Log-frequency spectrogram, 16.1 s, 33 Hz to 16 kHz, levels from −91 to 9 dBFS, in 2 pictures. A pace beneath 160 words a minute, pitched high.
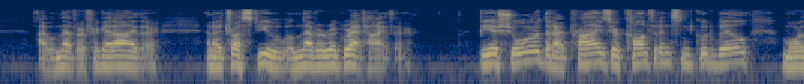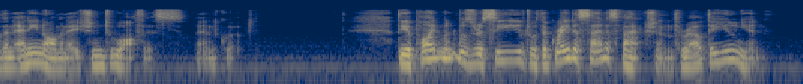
No: average, 145 wpm; medium, 150 Hz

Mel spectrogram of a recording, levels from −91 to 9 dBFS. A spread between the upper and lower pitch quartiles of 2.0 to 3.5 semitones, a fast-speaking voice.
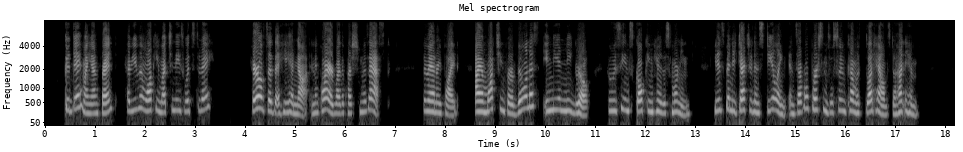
No: average, 3.9 semitones; fast, 210 wpm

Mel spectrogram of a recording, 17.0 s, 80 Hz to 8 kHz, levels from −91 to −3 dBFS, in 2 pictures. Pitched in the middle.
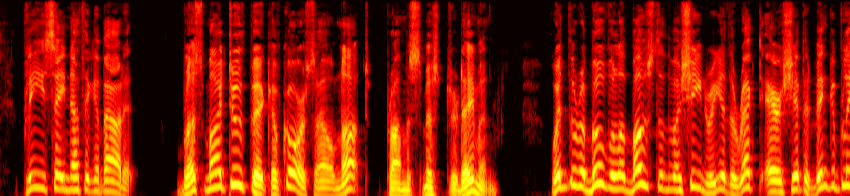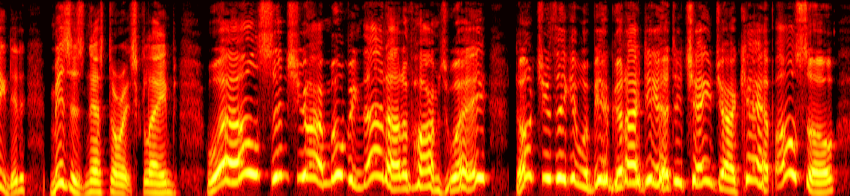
No: high, 225 Hz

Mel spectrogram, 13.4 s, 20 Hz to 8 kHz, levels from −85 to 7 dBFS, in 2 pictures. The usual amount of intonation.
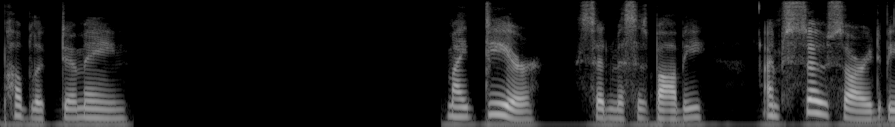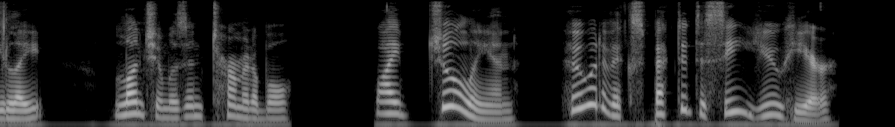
No: wide, 6.6 semitones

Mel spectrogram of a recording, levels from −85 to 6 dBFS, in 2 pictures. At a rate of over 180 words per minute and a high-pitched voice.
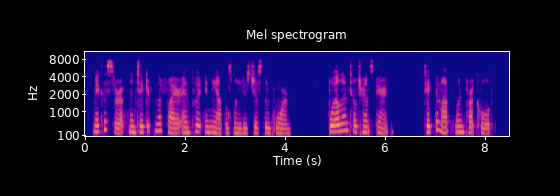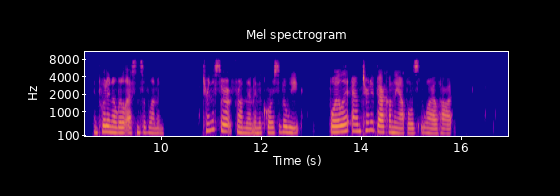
Yes: fast, 205 wpm; high, 210 Hz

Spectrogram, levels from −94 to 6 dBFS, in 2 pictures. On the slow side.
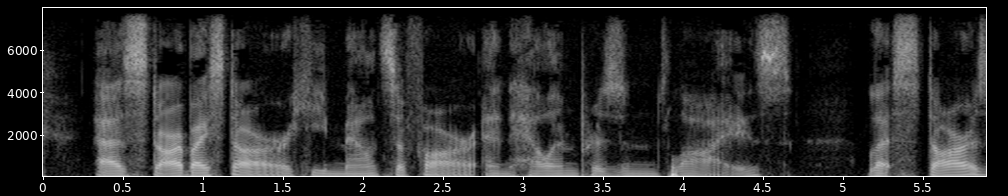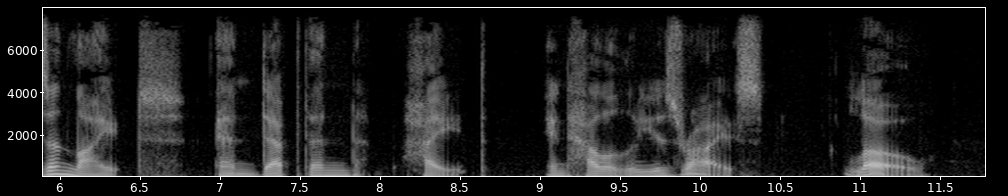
Yes: slow, 115 wpm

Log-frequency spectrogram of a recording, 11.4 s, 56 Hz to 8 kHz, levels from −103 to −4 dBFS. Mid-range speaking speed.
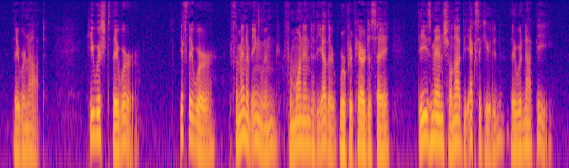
Yes: average, 185 wpm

